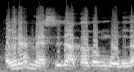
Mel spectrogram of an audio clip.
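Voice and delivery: usual speaking voice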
